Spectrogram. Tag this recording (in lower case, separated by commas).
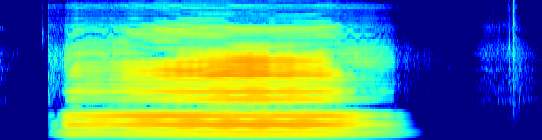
musical instrument, woodwind instrument, music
